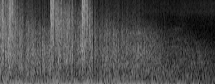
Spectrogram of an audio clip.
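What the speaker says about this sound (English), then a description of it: "we got another wave of artillery coming in" Artillery rounds explode in the video game MARS: Scarlet Storm Rising. A loud, continuous rumble of overlapping blasts carries a few sharper bursts near the start, then slowly fades toward the end.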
